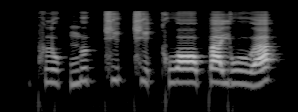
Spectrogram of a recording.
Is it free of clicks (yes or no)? yes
